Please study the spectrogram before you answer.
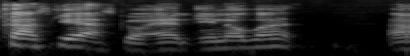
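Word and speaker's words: Kosciuszko: And no, no disrespect to the Polish, our Polish friends, but it's Kaskiasco. It's Kaskiasco. And you know what? I don't care if they feel disrespecting or not. It's Kiasco because just like you said, it's it's history.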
